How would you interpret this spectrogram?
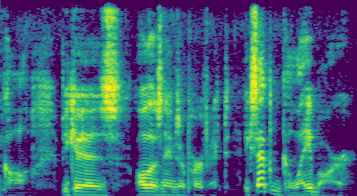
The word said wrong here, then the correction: Gleyber: Gleyber. I've read that it's pronounced Gleyber.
